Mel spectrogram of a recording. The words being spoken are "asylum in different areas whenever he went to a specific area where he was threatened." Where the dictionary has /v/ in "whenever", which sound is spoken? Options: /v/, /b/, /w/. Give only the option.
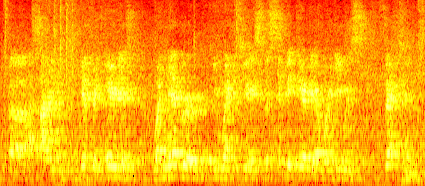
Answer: /v/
